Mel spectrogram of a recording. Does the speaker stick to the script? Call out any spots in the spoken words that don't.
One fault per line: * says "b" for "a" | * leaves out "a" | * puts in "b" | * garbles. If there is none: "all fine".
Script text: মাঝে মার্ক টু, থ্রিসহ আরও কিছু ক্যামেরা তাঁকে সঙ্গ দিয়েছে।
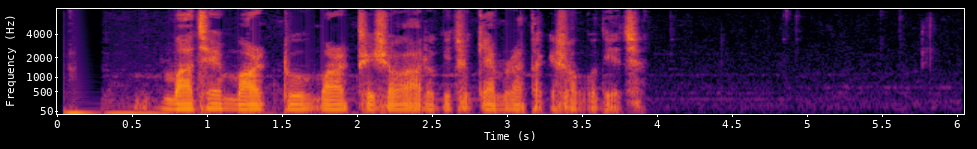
* puts in "মার্ক"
